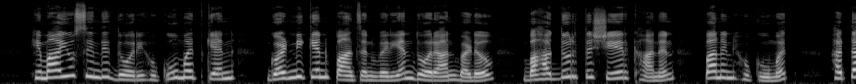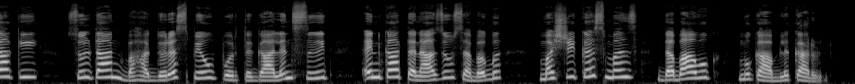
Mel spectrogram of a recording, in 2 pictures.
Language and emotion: Kashmiri, neutral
